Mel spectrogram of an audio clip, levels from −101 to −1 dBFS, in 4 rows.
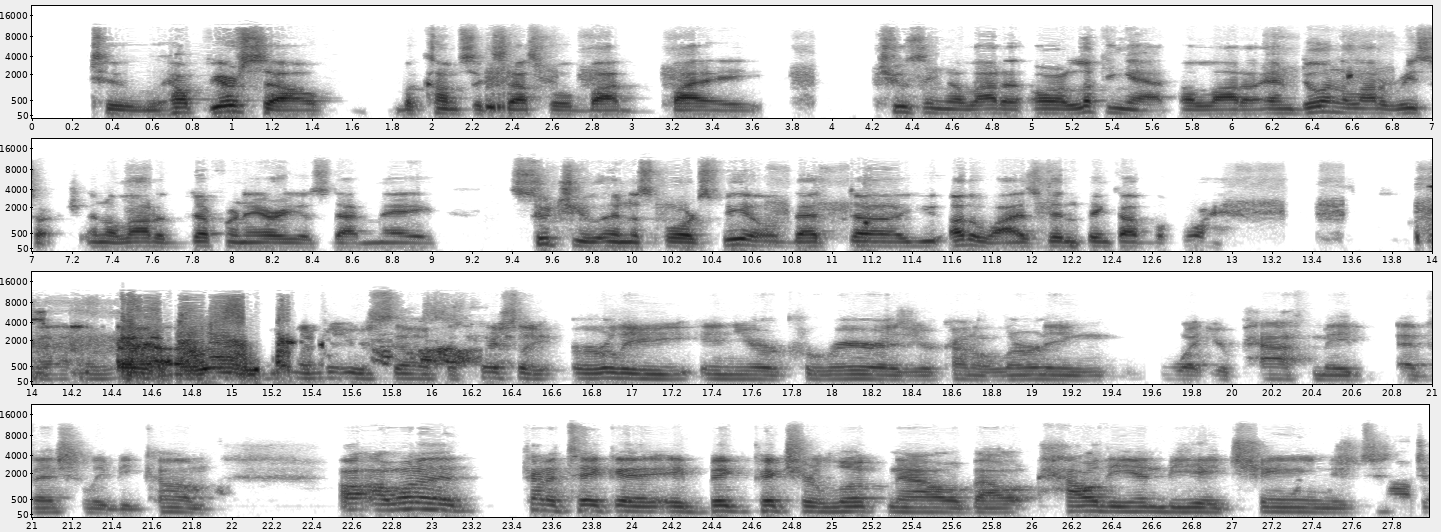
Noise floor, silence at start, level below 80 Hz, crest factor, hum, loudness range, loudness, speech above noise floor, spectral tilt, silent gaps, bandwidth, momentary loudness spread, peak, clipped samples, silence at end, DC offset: -44 dBFS; 0.3 s; -62 dBFS; 24 dB; none; 12 LU; -23 LUFS; 21 dB; -4 dB/octave; 4.11-4.20 s, 19.58-19.64 s; 12 kHz; 16 LU; 0 dBFS; under 0.1%; 0 s; under 0.1%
